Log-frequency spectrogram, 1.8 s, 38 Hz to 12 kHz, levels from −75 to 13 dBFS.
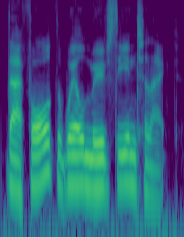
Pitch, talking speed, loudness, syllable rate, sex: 130 Hz, 195 wpm, -15 LUFS, 7.3 syllables/s, male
